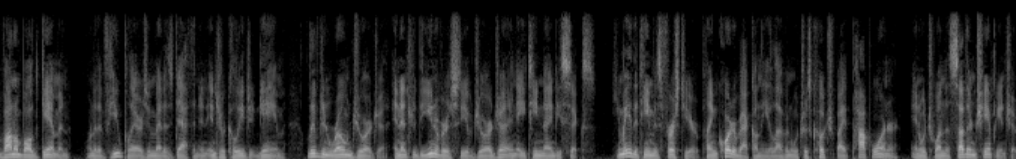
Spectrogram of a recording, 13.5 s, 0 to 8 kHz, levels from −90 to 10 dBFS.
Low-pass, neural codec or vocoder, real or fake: 7.2 kHz; none; real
